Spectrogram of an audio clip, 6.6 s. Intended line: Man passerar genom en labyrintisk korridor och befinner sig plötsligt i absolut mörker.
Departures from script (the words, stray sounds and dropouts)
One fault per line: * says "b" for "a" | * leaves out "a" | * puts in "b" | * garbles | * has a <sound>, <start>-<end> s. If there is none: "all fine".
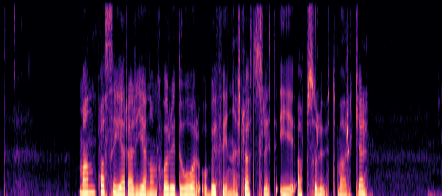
* leaves out "en labyrintisk"
* leaves out "sig"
